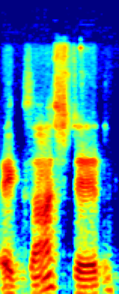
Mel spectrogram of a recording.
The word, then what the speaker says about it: exhausted: right is exhausted so exhausted has a silent h and even though we don't say exhausted it's there and the only way that i can teach that in a way that you might remember is the word ghost is very similar the h is there but it's silent you can't really hear it you can see it when you spell it but when you say it it's there but you just don't hear it okay and with a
